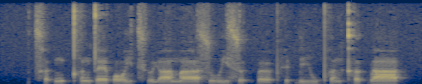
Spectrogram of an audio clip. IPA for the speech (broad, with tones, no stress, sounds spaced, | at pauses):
t͡sʰ ɐ˨ t̚ ŋ ɪ˥ k̚ t̪ʰ ɐ˧ ŋ t̪ ɛː˥ p ɔː˨˥ j t͡sʰ ɵ˨˩ ɥ aː˨ m aː˨ s uː˨˥ j s ɵ˨ t̚ p œː˨˩ pʰ ɪ˥ k̚ l iː˥ w pʰ ɐ˧ n kʰ ɐ˥ k̚ l aː˥ k̚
